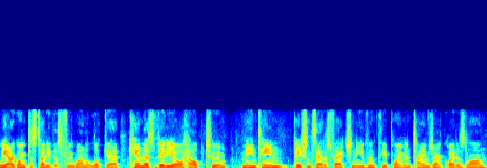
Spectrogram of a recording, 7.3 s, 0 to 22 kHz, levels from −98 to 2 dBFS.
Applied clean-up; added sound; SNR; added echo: none; none; none; none.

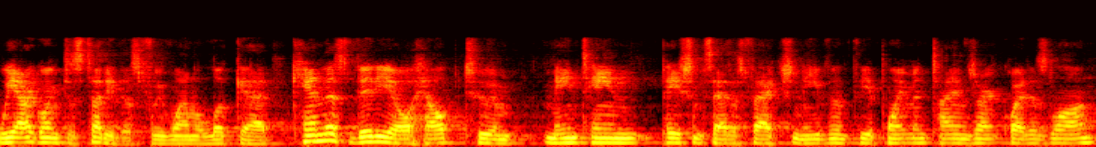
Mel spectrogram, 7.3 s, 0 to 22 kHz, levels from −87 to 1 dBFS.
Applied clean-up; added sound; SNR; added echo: none; none; none; reverberation time 1.2 s.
